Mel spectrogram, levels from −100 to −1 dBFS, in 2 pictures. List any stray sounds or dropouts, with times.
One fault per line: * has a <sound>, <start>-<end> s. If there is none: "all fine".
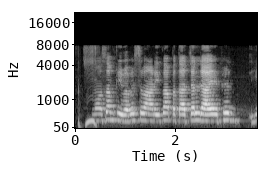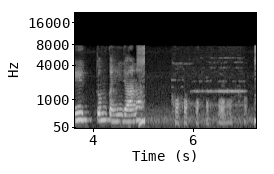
* has a laugh, 5.6-7.1 s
